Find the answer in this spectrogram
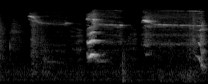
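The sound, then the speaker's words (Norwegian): A black standard poodle, sedated and lying on the operating table at a veterinary clinic in Oslo, Norway, before its suspicious molars are examined, whimpers in a few high-pitched, thin whines, three short bursts with brief pauses between them and no talking. “Den sorte kongepuddelen er slapp i blikket der den ligger på operasjonsbordet på Nordberg dyreklinikk i Oslo.”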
